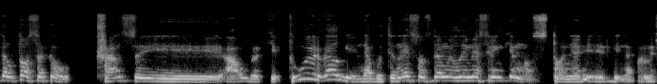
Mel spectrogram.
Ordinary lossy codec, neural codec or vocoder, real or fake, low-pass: Opus, 32 kbps; none; real; 10.8 kHz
